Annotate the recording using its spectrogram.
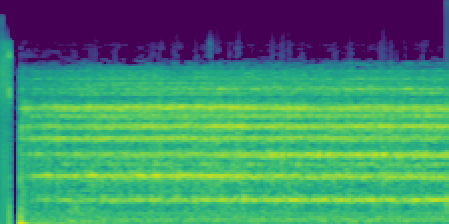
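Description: A loudspeaker in a box playing one loud, steady, buzzy horn-like tone that starts abruptly just after the start and holds without change.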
